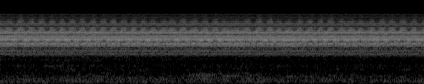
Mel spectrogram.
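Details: Bear cicada walking on a room's screen window while calling, July 31, 2018, mid-morning; continuous high, metallic buzzing drone, even in loudness, with subtle rapid flutter.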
